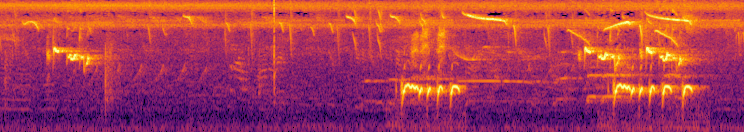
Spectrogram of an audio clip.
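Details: Loud-voiced local male zebra dove in active song, delivering two rolling phrases of four to five short coo notes about two seconds apart, while another bird adds high, sharp chirps.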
